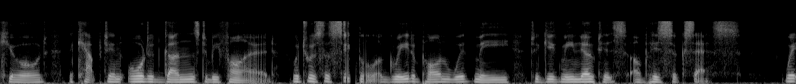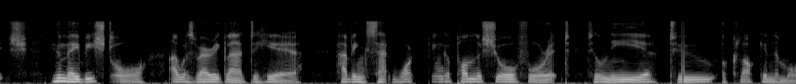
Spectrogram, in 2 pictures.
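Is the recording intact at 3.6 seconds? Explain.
No. From 3.42 to 3.66 s there is packet loss on an ADPCM call: around seven packets, 120 ms total, vanish over 240 ms, longest gap 60 ms. The decoder's predictor and step size desynchronise, so hard-edged silences give way to slightly distorted speech.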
